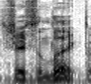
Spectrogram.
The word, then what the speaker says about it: Licht: Is it Jason Licht? – Yeah, Jason Licht, of course.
